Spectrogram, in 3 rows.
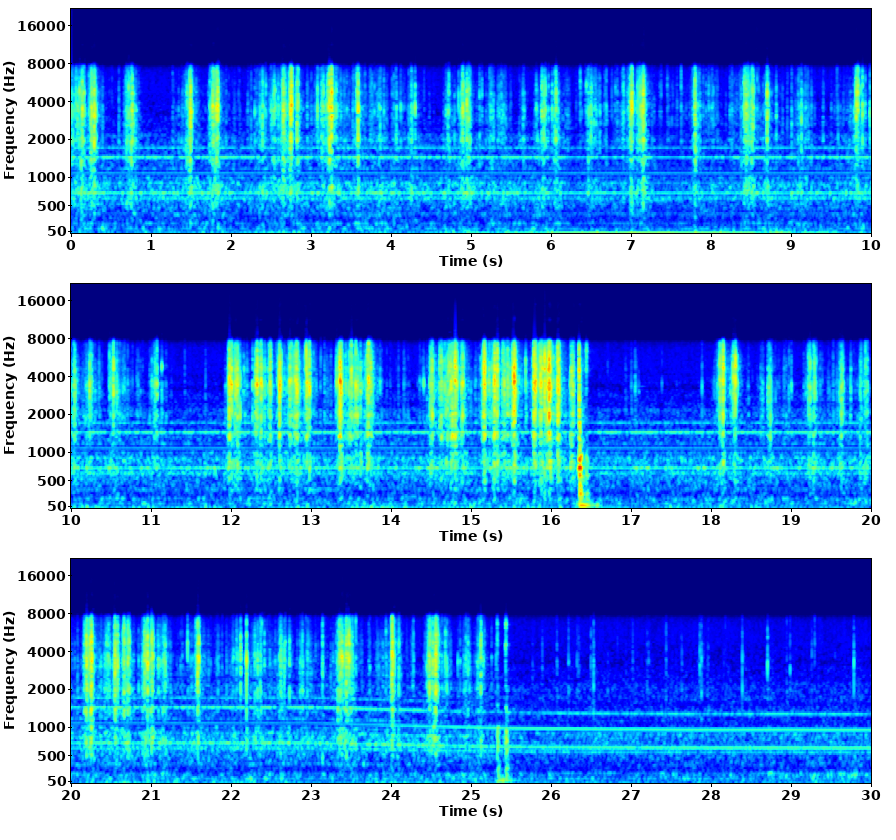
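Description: Stickerless Valk 3 speedcube being turned fast in a speedsolve: rapid plastic clicking and clacking of layer turns in uneven flurries. There is a low thump midway, and the turning stops with another thump about 25 seconds in.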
